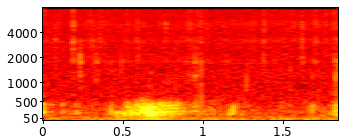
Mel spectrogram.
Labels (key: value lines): label: biophony, growl
recorder: SoundTrap 600 or HydroMoth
